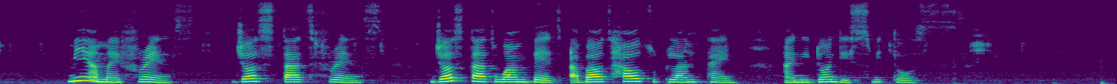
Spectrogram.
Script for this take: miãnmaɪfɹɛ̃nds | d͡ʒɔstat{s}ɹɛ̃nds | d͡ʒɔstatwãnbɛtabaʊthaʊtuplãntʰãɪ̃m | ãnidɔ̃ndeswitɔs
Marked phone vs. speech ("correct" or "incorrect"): incorrect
